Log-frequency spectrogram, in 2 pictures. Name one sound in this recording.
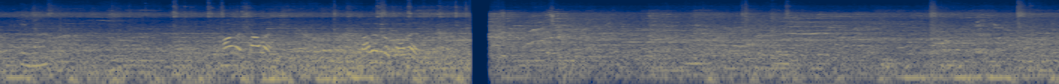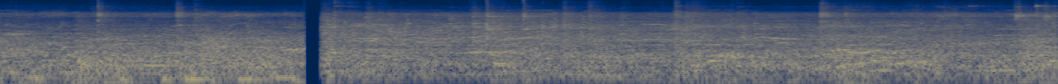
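Electronic arcade game music and effects play loudly.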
